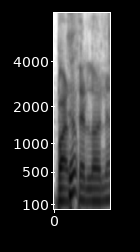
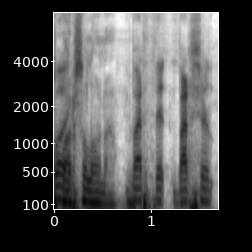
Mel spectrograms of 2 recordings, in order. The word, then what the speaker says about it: Barcelona: Barcelona? Yeah, Castilian, that's what it comes out to. If you're in Catalan, of course, it's Barcelona.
